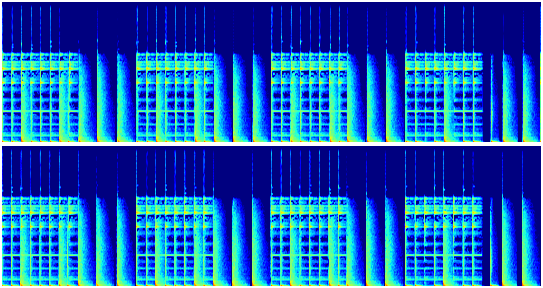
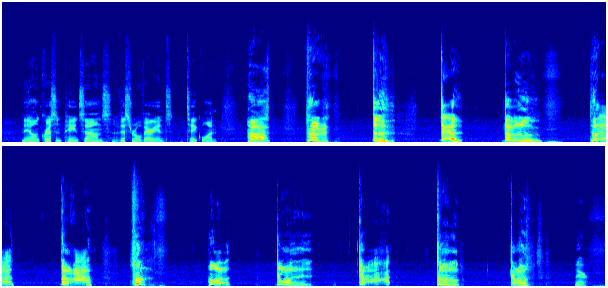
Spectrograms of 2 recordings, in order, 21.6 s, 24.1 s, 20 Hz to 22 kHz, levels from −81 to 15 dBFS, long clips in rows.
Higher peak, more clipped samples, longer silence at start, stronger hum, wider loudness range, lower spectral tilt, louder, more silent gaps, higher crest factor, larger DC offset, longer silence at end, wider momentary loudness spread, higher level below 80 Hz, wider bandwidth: about the same, 0 dBFS vs 0 dBFS; first, 0.2% vs under 0.1%; second, 0 s vs 0.4 s; neither; second, 1 LU vs 11 LU; first, -4.5 dB/octave vs -3 dB/octave; first, -16 LUFS vs -23 LUFS; neither; second, 16 dB vs 26 dB; neither; second, 0.2 s vs 0.4 s; second, 4 LU vs 21 LU; first, -20 dBFS vs -64 dBFS; second, 16 kHz vs 18 kHz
